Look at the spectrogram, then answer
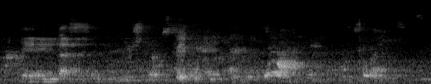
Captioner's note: coughing drowning out attendee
